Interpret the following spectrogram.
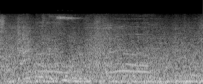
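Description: Amusement-park ride car running along its rail track: a steady noise with a constant low hum beneath it.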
